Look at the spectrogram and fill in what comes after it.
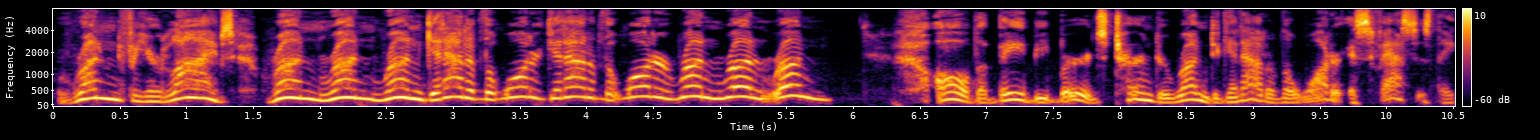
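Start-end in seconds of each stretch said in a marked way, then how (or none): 0.0-5.9 high, frantic cries to flee; urgent pleading. A narrator's reading. Mother bird to chicks as frog strikes, urgent high pleading. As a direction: plead loudly for their lives, pitched way up. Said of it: "The mother bird pleaded".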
